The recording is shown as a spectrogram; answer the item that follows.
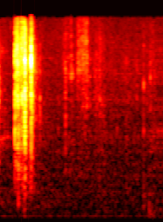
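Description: A short, scratchy rasp lasting about a quarter second, as a tape measure is drawn off a flattened crocheted piece.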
